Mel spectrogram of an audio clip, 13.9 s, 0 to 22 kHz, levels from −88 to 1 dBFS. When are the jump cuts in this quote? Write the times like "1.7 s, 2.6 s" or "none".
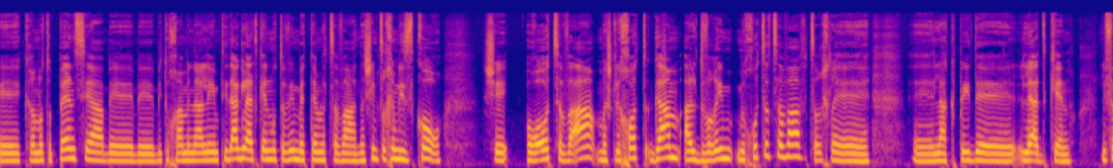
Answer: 2.7 s

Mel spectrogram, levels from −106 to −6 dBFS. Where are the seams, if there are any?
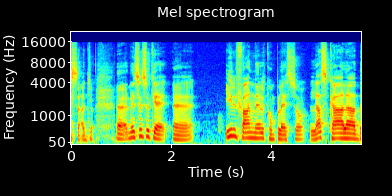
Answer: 4.8 s

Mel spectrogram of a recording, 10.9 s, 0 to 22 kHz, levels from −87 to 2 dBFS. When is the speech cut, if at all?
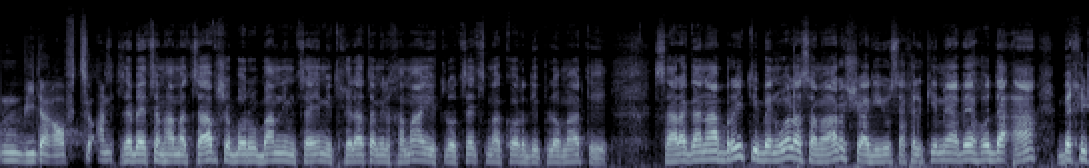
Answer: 1.1 s, 6.4 s

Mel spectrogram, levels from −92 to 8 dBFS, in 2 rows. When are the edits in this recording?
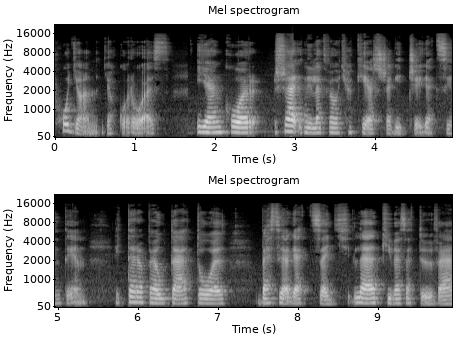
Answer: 1.6 s, 3.1 s

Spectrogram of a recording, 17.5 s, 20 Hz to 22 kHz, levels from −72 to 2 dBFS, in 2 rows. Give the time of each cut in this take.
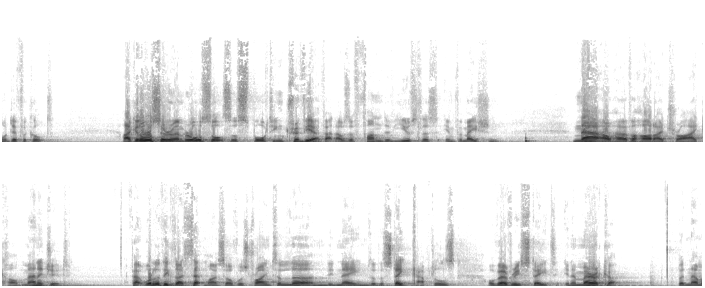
4.0 s

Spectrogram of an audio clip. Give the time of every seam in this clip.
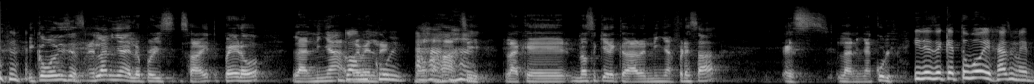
none

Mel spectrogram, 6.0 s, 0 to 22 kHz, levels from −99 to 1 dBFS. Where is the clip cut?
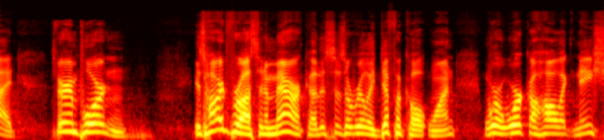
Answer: none

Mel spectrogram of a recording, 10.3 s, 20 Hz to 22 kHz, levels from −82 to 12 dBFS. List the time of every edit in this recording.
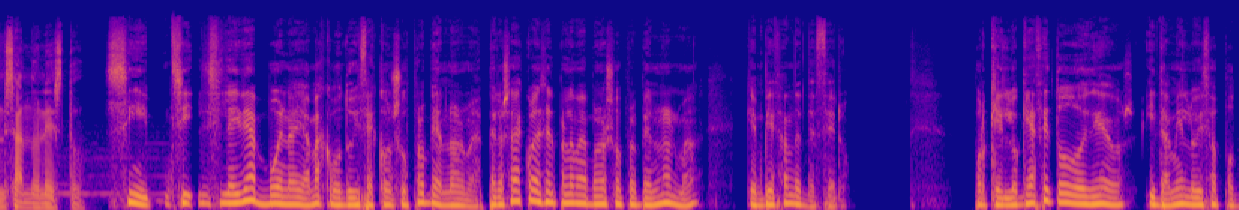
1.7 s

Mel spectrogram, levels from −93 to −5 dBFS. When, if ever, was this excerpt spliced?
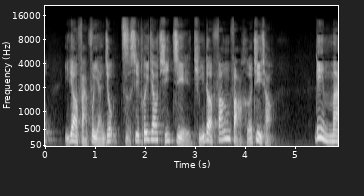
none

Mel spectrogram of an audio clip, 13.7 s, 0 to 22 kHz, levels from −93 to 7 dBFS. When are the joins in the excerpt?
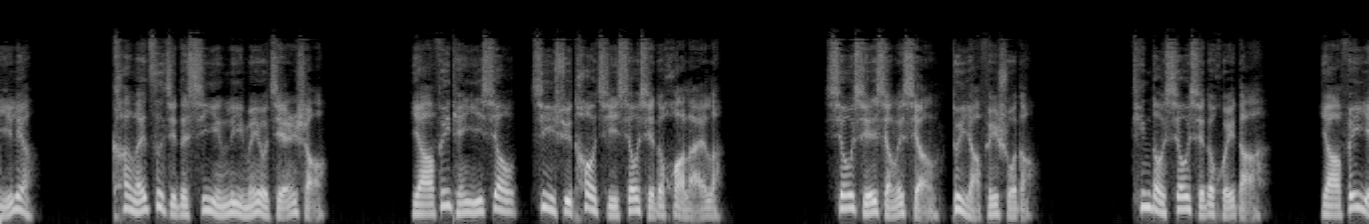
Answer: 4.5 s, 8.1 s

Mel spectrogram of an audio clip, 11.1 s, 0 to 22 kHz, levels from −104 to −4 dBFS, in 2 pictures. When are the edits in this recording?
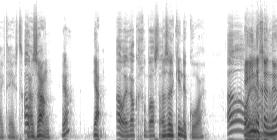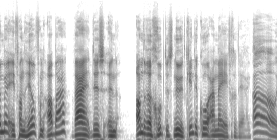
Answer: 4.9 s, 6.9 s

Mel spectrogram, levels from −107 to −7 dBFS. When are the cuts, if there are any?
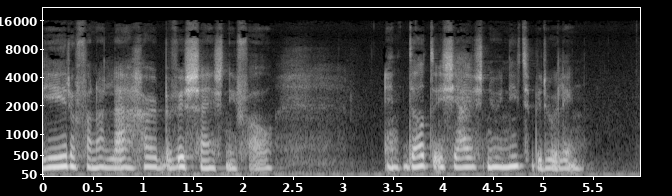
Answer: none

